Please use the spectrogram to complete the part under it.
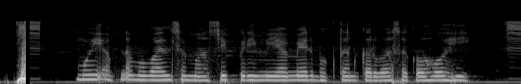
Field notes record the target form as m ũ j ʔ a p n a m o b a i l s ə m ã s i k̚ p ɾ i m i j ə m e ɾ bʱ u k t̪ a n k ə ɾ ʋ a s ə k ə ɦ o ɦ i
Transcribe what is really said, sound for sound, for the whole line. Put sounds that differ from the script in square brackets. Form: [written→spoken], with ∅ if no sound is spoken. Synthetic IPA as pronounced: m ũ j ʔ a p n a m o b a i l s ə m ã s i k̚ p ɾ i m i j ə m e ɾ bʱ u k t̪ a n k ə ɾ ʋ a s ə k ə ɦ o ɦ i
